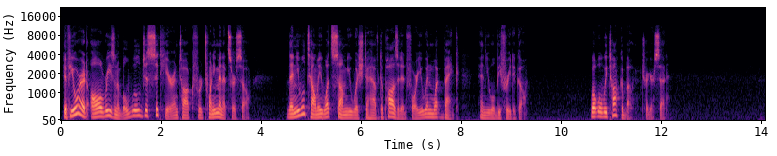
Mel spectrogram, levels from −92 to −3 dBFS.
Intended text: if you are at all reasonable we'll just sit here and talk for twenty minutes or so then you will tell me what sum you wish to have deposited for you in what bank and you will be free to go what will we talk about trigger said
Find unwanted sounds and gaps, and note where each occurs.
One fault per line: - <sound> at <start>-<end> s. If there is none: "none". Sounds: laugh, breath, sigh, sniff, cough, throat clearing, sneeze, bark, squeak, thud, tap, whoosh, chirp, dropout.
none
